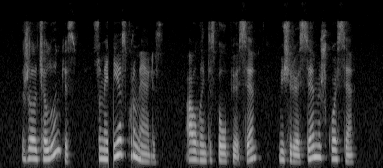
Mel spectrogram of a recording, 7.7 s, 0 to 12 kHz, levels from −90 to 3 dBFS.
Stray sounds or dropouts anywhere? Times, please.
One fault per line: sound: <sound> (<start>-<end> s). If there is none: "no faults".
sound: dropout (2.2-2.3 s)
